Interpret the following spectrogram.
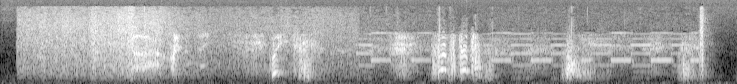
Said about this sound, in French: entend les alarmes, hein, distinctement. Les alarmes, on entend les souffles.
